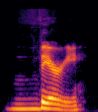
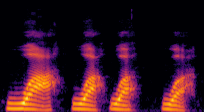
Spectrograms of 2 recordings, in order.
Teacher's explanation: V, your teeth are touching your bottom lip. Very. W is an open sound.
